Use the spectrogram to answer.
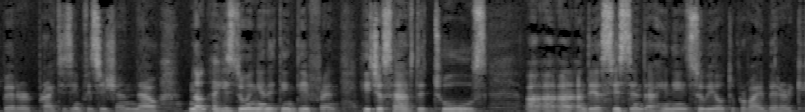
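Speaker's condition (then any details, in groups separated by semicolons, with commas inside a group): No condition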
